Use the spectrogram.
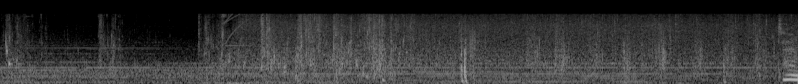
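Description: Steady rain patters and hisses on surfaces in the Horizon Zero Dawn video game, a dense continuous wash with a few louder drops and thuds, heard alone without speech.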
